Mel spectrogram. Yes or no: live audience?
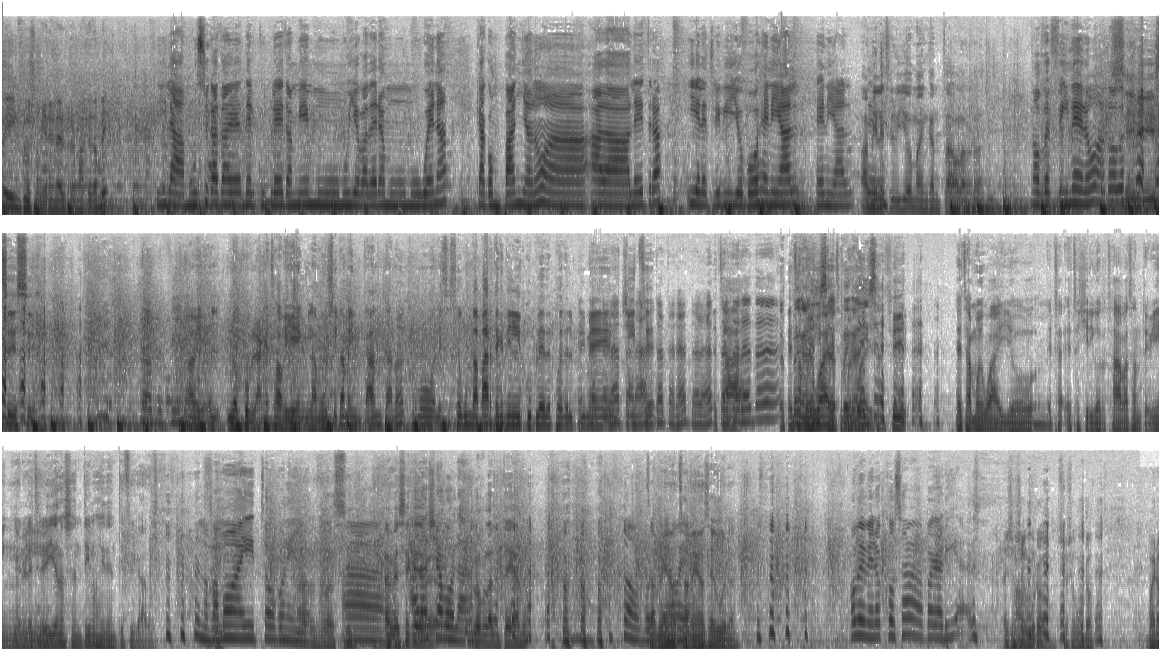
yes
